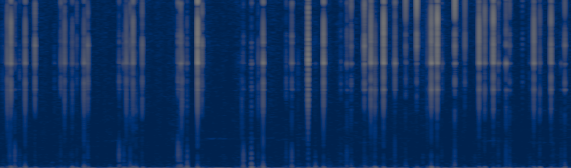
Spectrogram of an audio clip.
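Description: Long nails tap and scratch a solid red faceted wax pillar candle in a rapid, uneven patter. Each tap is a short, dull thud with a bright click on top, fading almost at once, and soft scratching fills the gaps between taps.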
